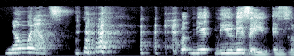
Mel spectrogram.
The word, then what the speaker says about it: Munizzi: So Martha Munizzi, how many people get that surname wrong? Everybody except for people in Europe. They usually get it right. Oh, so, wow. Pronounces it correctly. No one else. But Munizzi is the right way, isn't it?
